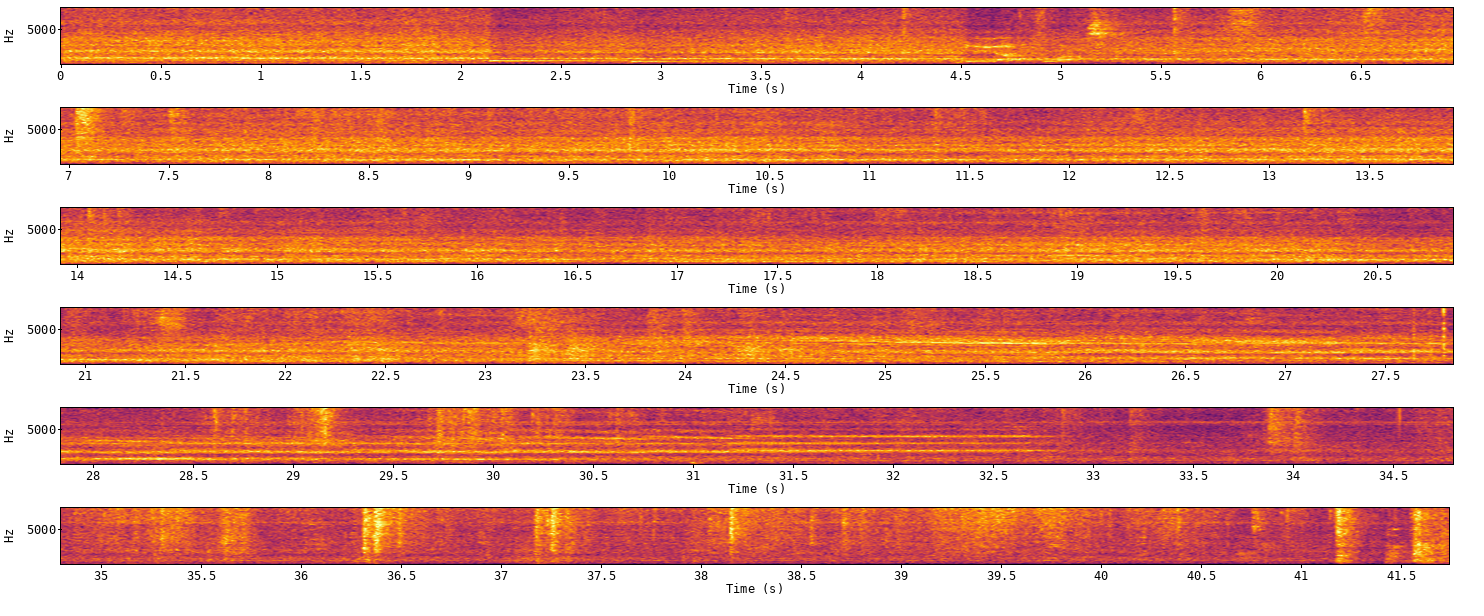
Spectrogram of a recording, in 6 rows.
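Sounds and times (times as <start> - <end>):
Copenhagen Metro G1 train journey and arrival at Nørreport: 0.0 - 41.7.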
